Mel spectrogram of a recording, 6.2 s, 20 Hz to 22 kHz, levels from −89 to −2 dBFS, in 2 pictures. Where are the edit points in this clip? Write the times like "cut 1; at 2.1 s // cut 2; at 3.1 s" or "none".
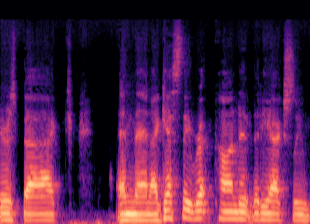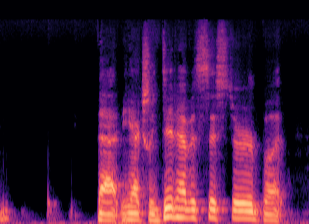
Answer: none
